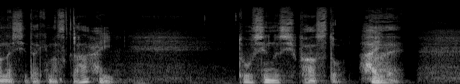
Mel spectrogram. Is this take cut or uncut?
cut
